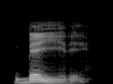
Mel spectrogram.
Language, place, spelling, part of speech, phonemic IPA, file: Occitan, Béarn, veire, verb, /ˈβej.ʁe/, LL-Q14185 (oci)-veire.wav
- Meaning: to see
